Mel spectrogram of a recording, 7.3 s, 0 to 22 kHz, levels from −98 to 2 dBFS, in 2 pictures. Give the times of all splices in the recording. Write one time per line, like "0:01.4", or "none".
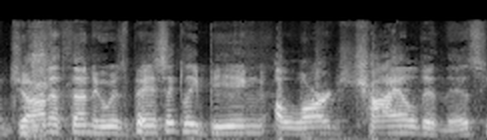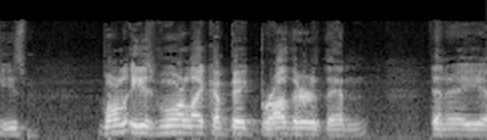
0:03.9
